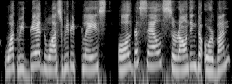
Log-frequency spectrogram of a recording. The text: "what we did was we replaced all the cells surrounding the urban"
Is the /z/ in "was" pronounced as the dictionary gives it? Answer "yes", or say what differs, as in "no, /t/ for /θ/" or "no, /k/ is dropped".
no, /s/ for /z/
